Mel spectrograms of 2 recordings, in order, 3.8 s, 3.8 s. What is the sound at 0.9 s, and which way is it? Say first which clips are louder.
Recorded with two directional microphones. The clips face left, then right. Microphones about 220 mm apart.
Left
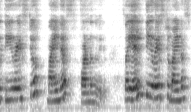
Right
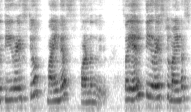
Speech: right 2 dB; 10° left (ahead or behind).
